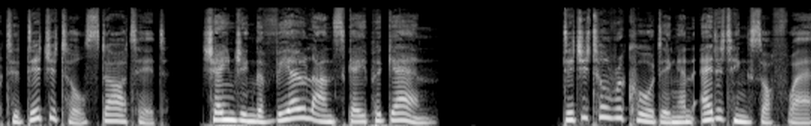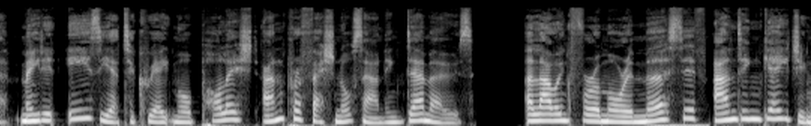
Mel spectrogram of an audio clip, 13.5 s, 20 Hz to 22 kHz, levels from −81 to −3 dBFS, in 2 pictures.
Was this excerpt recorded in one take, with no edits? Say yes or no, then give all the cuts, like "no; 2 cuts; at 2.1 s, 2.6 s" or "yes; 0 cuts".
no; 1 cut; at 11.0 s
